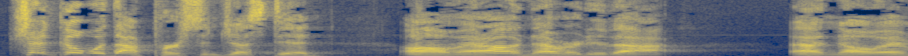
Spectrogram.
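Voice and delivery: boasting. Acted. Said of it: "boasting in what we think is good".

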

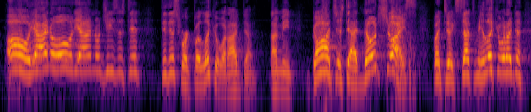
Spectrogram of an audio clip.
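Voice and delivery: loud, high bragging voice; boastful believer. Pretend. Preacher mocking a boastful believer, loud and high. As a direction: brag loudly and smugly about your own works. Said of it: "how much we'd be boasting".

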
